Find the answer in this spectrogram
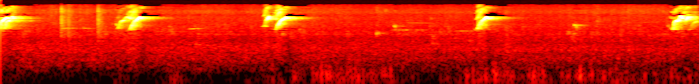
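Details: New Holland honeyeaters (Phylidonyris novaehollandiae) disturbing a resting mother Western Grey kangaroo and joey: sharp, very high, downslurred chip notes, often doubled, coming in bursts every one to two seconds with quiet gaps between.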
